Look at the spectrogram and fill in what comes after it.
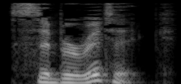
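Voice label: "sybaritic", English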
